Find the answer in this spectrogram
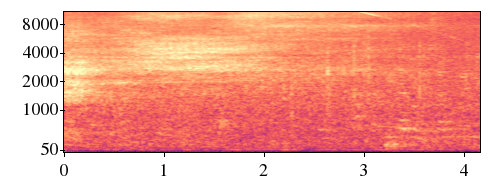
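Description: Near silence: faint outdoor ambience, a soft hiss that fades over the first couple of seconds, with faint distant voices about three seconds in.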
